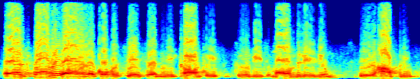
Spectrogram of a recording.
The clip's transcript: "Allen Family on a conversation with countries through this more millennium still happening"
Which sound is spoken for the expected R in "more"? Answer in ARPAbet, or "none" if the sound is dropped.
L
